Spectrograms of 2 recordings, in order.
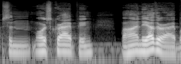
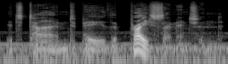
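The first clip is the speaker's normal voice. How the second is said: much softer, lower sinister whisper; a cold, menacing whisper; 7 semitones lower, 12 dB quieter than usual. A narrator's reading. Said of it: "and then whispered".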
